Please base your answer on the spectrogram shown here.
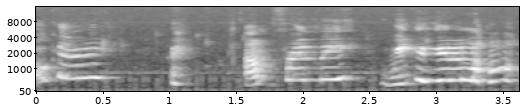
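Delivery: tiny high-pitched eager voice; eagerly agreeable. Retold or imitated. Student accepting an unknown roommate, squeakily agreeable. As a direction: squeak it sweetly, giggling between phrases.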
